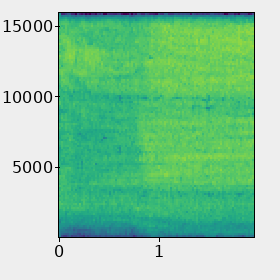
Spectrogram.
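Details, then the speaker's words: ChTZ-Uraltrak PK-30 mini front loader (2023), low frame, boom moving with flow restrictor fitted: steady high-pitched hiss swelling as oil bypasses through the restrictor to end of travel; normal for throttled circuit. "Вот она то что через замедлитель идет вот там слышно как перепускается до конца"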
